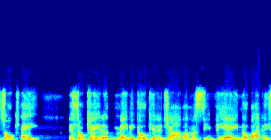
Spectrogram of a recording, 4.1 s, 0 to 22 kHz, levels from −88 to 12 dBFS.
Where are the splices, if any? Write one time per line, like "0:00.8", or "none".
0:01.7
